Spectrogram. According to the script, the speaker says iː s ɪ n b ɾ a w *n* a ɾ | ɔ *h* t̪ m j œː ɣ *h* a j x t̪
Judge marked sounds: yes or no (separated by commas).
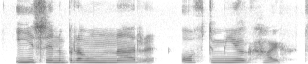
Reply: yes, no, yes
